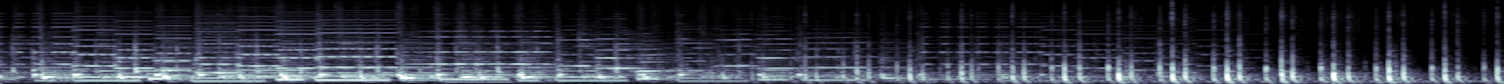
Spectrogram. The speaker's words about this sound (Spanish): De esta manera trota un caballo muy conocido en la zona de Santa Ana, en el extremo sur del Brasil, en la frontera con Uruguay.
